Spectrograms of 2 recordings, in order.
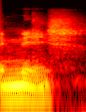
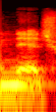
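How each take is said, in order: First: It is said so that it does not rhyme. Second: It is said so that it rhymes with riches. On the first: This is the form used in the UK. "we say niche. So the saying doesn't work" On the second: This is the form not used in the UK. "in the U K, we don't say niche"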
